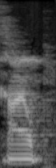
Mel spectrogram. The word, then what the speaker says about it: Kiel: uh my name is Kyle uh it rhymes with mile um and I want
